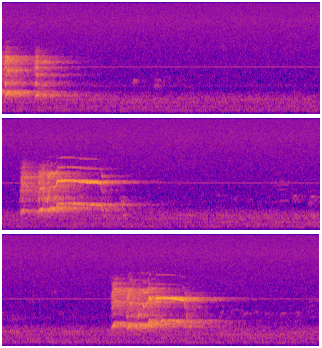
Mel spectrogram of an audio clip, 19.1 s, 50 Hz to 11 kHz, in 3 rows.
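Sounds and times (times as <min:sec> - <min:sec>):
several coyotes howling in a chorus: 0:00.0 - 0:01.6, 0:06.7 - 0:09.5, 0:14.9 - 0:19.0.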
